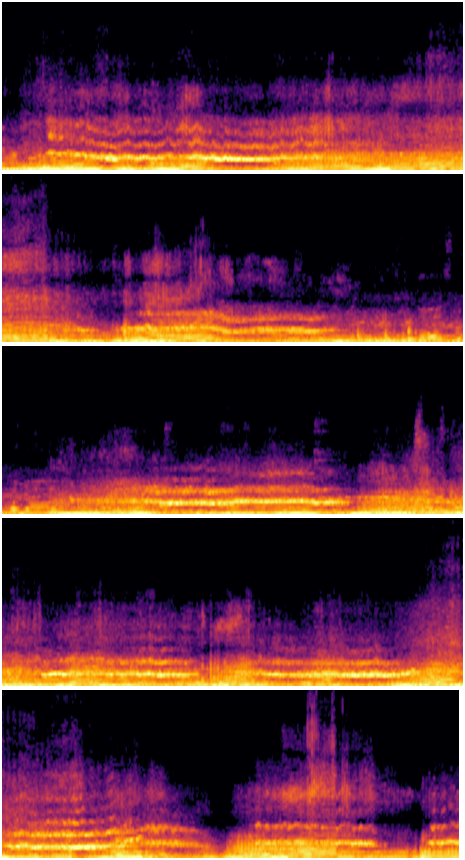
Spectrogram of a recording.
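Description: Car tyres screech loudly on asphalt in long squeals.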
